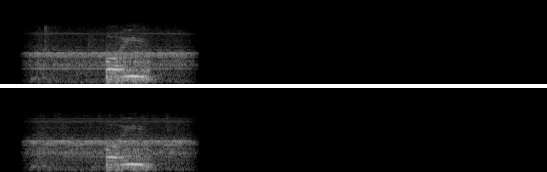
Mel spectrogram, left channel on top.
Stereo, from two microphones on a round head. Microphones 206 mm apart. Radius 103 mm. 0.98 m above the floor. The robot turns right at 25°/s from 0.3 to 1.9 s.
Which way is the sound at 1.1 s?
20° left (ahead or behind).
